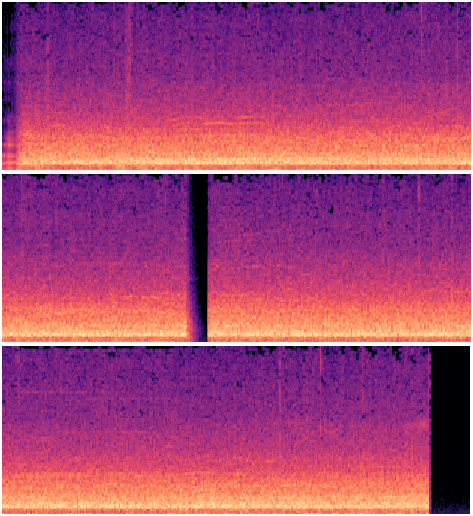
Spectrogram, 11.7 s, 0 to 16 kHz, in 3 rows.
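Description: A huge home stadium crowd at a 2018 game roars and cheers continuously, a dense wall of yelling voices that stays loud throughout, broken only by a brief cut near the middle.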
